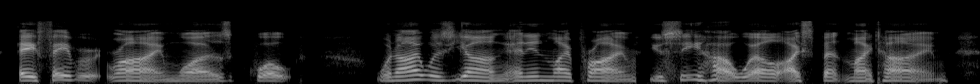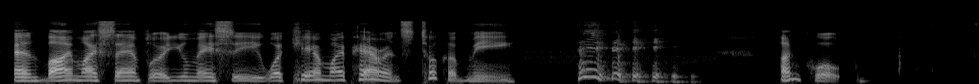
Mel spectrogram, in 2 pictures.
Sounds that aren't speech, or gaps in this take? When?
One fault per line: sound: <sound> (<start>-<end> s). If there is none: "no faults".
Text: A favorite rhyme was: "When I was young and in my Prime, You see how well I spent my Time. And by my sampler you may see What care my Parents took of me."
sound: laugh (15.6-16.8 s)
